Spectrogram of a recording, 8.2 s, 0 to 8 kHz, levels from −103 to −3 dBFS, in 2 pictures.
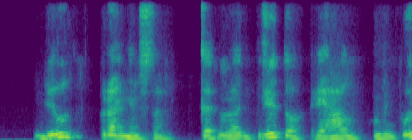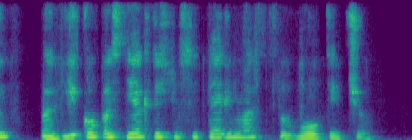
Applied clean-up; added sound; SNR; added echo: neural mask model DeepFilterNet 3.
